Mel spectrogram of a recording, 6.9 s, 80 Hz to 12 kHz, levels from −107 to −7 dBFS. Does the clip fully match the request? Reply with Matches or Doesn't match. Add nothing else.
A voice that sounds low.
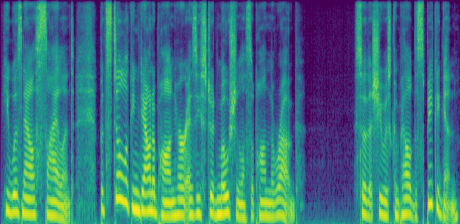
Doesn't match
